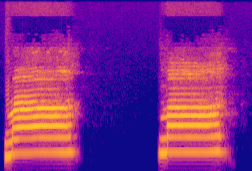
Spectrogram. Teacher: so it is a level flat sound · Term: first tone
